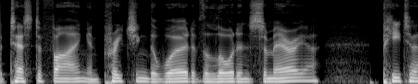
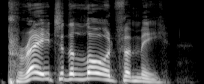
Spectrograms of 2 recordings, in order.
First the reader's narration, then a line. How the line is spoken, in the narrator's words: Simon exclaimed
